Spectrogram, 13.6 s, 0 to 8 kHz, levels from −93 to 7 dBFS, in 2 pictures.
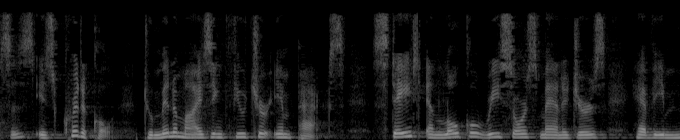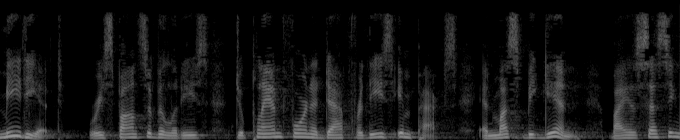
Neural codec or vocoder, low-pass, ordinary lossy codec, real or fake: none; 7.2 kHz; MP3, 32 kbps; real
